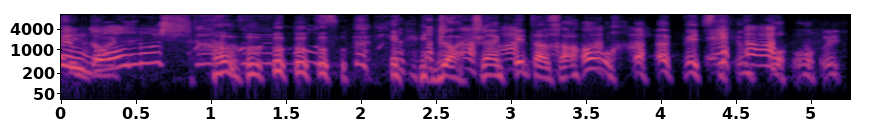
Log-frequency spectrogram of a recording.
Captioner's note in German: lacht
